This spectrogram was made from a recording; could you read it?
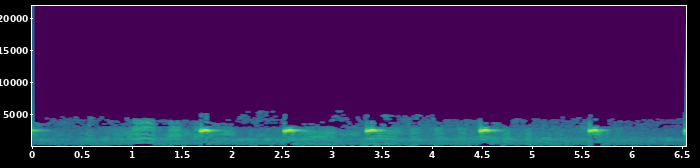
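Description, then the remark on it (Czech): A male common teal's clear, whistling krlik call repeats about six times at a steady, spaced rhythm, each note a short bright high whistle, with softer chattering bird sounds in between and no talking. “Jasně znějící hlas, který bychom mohli přepsat asi jako krlik, krlik, nebo připodobnit k nějakému pískání, patří samci.”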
